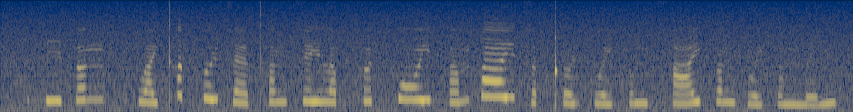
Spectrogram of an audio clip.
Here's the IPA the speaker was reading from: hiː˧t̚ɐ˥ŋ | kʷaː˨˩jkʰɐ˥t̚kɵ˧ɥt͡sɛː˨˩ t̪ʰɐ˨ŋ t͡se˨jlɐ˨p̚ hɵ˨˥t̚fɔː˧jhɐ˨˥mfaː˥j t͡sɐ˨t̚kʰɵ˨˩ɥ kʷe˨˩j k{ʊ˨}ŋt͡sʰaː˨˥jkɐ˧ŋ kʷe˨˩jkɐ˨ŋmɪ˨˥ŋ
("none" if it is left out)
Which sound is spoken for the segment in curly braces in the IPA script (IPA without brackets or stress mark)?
ʊ˨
